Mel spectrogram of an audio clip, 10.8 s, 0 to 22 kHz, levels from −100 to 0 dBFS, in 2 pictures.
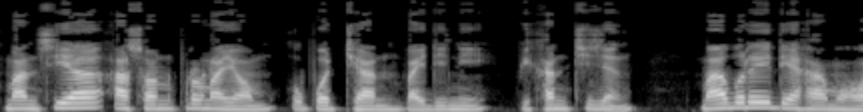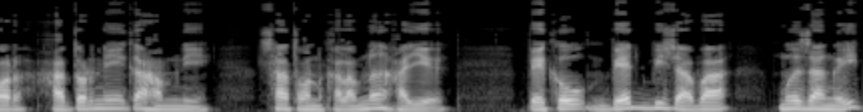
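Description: Throughout, the speech sounds dulled with a faint metallic shimmer on sibilants. This is imaging from linear upsampling, with mirrored content between 5.5 and 11 kHz, roughly 30 dB down.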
